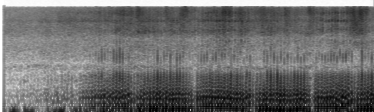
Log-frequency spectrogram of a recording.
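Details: Abyssinian cat sitting calmly beside a person, purring: a deep, steady, rumbling purr with a fast pulsing rhythm that continues throughout.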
